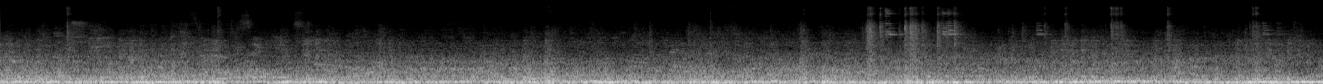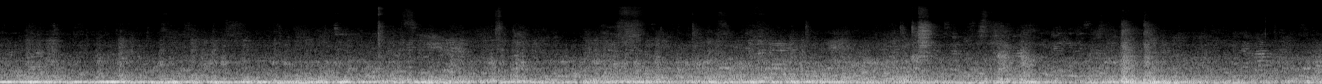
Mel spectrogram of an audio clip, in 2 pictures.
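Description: Funicular railway car running downhill on its rails, heard from inside the cabin: a steady low rumble with scattered clicks and rattles.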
